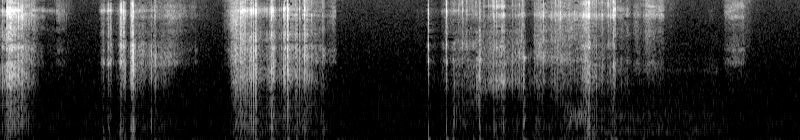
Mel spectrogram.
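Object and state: Coarse salt stirred in a small metal bowl.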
